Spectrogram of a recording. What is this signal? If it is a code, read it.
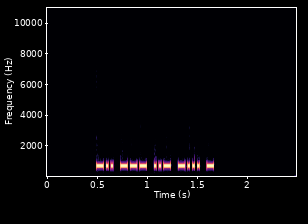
Morse code, heard as a keyed tone, about 52 wpm, 700 Hz. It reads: DOUBT
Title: Sentences from Top 1500 Words - New Word Drill Alt - 50wpm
